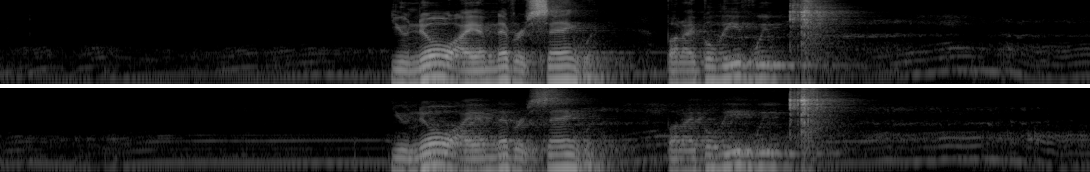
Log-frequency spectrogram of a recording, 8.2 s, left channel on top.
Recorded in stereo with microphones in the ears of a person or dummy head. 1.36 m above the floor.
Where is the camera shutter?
25° right (ahead or behind), 2 m.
